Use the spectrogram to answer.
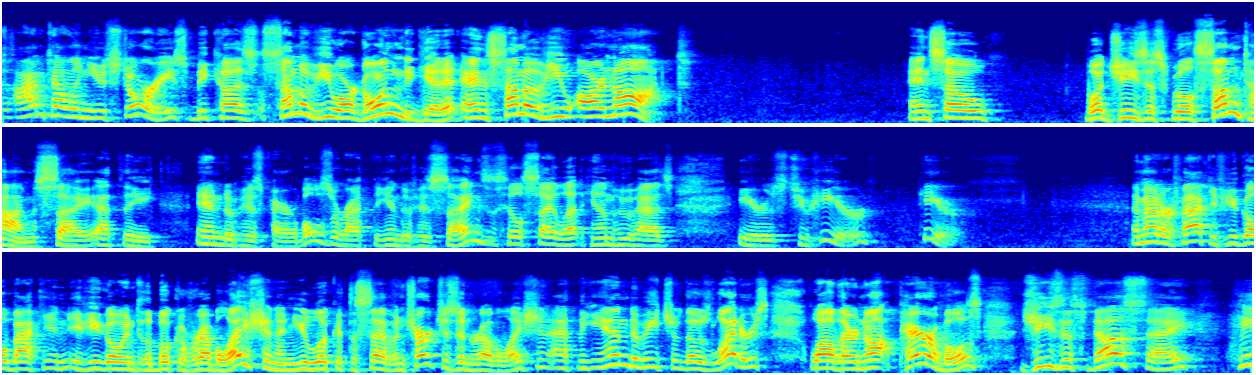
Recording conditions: large echoing room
